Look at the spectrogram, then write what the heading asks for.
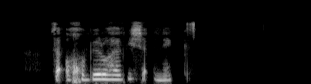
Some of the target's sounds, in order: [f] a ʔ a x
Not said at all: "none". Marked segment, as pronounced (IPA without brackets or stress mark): s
